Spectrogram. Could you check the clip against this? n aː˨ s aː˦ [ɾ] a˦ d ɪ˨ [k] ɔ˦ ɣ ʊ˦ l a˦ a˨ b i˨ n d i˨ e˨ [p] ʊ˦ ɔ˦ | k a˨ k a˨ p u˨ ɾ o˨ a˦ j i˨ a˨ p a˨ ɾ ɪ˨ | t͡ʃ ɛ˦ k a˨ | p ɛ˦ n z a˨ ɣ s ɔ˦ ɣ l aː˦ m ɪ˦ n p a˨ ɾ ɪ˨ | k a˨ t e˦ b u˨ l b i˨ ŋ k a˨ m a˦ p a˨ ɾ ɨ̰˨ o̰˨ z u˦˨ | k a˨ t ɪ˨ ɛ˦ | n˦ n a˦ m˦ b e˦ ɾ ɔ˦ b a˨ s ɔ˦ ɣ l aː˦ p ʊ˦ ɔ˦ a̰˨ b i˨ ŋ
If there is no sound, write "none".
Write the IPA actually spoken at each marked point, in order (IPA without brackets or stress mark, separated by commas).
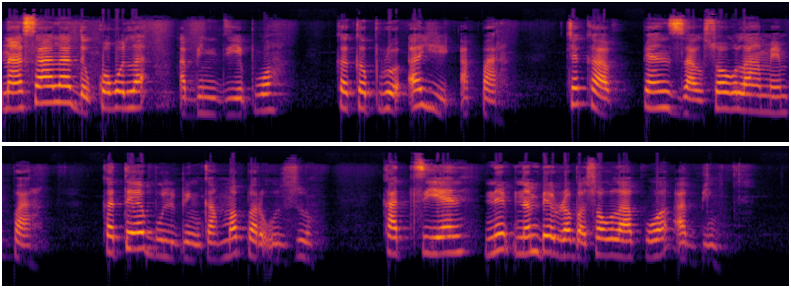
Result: l, k, p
